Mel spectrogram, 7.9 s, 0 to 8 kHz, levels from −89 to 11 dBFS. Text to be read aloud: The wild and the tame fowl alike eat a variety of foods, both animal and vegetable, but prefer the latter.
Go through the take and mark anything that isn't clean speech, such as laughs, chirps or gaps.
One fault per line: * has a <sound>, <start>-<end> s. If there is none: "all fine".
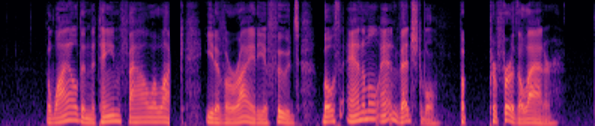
* has a dropout, 2.2-2.4 s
